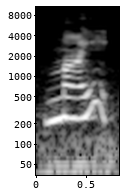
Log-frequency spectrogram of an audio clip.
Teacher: Technically, this one we will pronounce as ไหม rising tone, but because Thai changes pretty fast, we don't really say ไหม anymore. We pronounce it as high tone ไหม no matter which way is written.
